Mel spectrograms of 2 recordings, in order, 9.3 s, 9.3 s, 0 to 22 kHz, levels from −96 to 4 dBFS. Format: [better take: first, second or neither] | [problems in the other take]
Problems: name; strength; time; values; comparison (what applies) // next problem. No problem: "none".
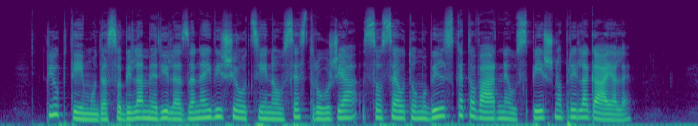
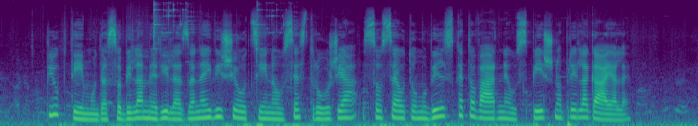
first | background sound (Shatter + Chirp, tweet); 16 dB below the speech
